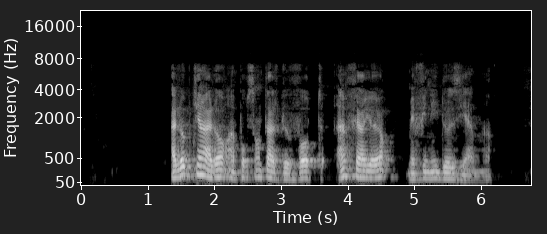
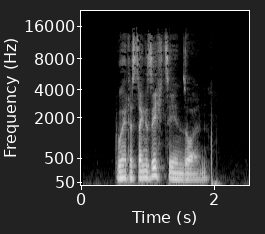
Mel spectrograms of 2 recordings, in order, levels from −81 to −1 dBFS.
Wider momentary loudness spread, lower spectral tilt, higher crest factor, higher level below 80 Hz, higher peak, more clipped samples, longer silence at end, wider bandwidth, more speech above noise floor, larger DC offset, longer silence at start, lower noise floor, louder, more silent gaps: first, 13 LU vs 10 LU; first, -7 dB/octave vs -5.5 dB/octave; first, 22 dB vs 16 dB; second, -52 dBFS vs -46 dBFS; about the same, -2 dBFS vs -4 dBFS; neither; first, 0.6 s vs 0.45 s; second, 7.6 kHz vs 14.5 kHz; first, 66 dB vs 35 dB; neither; first, 1.35 s vs 0.5 s; first, -88 dBFS vs -52 dBFS; second, -23 LUFS vs -18 LUFS; neither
